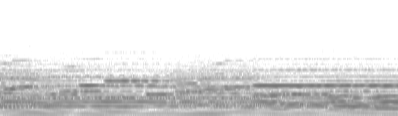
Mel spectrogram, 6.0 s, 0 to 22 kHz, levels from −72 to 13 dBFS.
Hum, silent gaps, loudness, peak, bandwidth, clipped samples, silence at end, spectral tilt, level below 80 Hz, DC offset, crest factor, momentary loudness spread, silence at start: none; none; -33 LUFS; -20 dBFS; 12 kHz; under 0.1%; 0 s; -7.5 dB/octave; -52 dBFS; under 0.1%; 12 dB; 5 LU; 0 s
